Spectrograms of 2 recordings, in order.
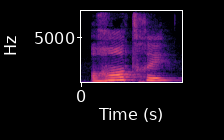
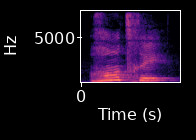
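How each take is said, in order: Both takes have the same delivery.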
